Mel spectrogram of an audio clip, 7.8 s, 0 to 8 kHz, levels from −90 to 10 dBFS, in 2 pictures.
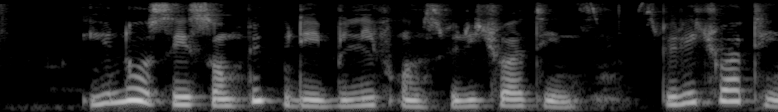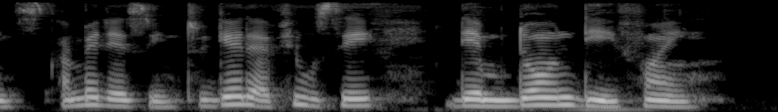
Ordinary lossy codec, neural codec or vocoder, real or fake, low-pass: none; none; real; 7.2 kHz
